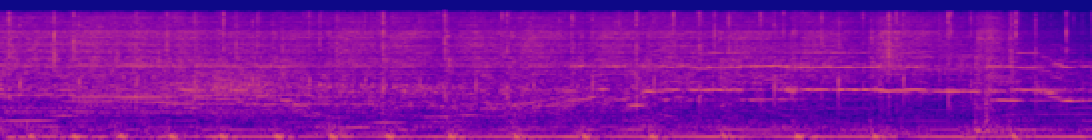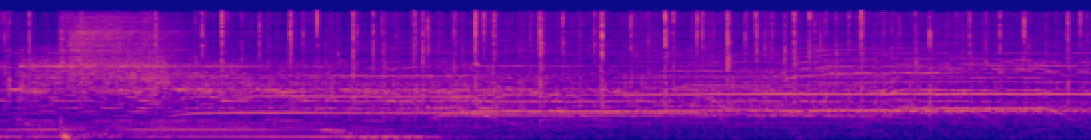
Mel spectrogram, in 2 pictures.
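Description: Live rock band playing the last bars of a song, with heavy bass and a steady drumbeat of about three beats a second that stops about six seconds in. The bass rings out and dies away, and the crowd cheers and whistles.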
